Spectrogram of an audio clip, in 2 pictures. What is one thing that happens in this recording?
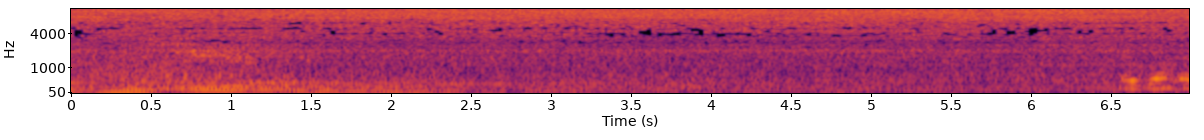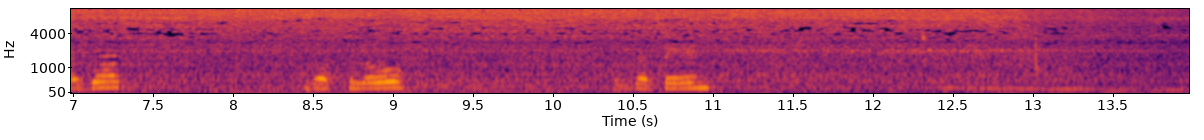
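A paint sprayer hisses steadily.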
